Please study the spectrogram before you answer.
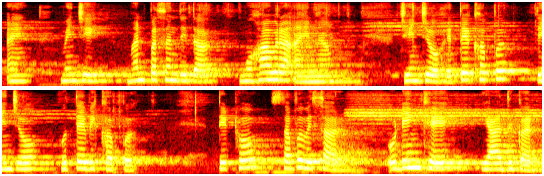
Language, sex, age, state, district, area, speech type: Sindhi, female, 18-30, Gujarat, Junagadh, urban, spontaneous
